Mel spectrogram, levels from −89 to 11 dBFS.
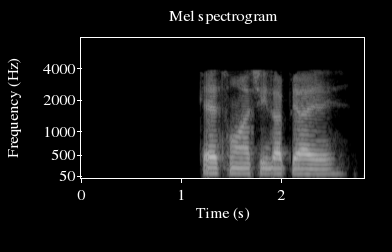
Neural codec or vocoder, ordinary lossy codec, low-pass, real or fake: codec, 16 kHz, 8 kbps, FunCodec, trained on LibriTTS, 25 frames a second; AAC, 16 kbps; 7.2 kHz; fake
